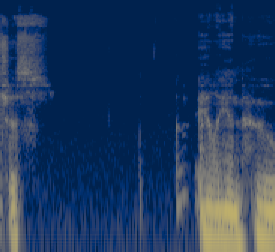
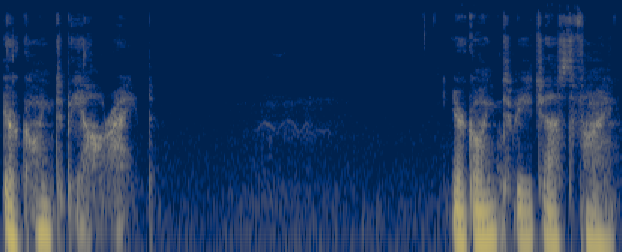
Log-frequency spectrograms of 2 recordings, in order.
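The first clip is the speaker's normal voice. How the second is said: hushed, tender reassurance, partly whispered; reassuring. Acted. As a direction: soothe a frightened patient gently. Comforting the ill patient.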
